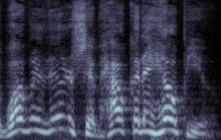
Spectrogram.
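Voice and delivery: loud, high, gushing welcome; pushy dealer bursting with excitement at the door; overexcited car salesman. Retold or imitated. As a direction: oversell the greeting with huge enthusiasm. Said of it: "Or, you know".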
